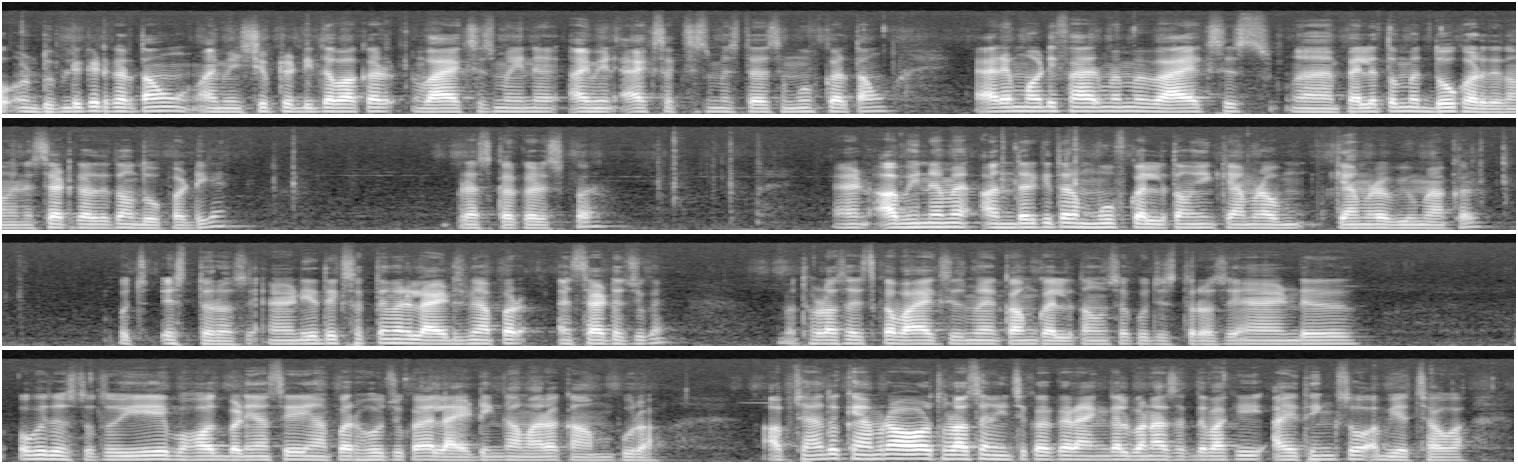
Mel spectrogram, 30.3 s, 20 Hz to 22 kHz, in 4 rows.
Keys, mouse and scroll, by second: 1.6 shift+d, 6.0 middle click, 7.3-10.1 middle drag, 9.2 KP_2, 10.2-11.8 middle drag, 12.4 shift+middle click, 13.1 KP_0, 14.1 shift+middle click, 15.1 g, 19.5-21.0 drag, 21.0-22.3 shift+middle drag, 24.1 ctrl+s, 25.0 middle click, 29.9 shift+drag.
